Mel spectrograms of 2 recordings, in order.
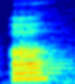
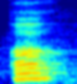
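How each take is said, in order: First: The syllable is short, light and unstressed. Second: The syllable is short, light and unstressed.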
